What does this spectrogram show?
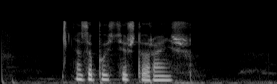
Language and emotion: Russian, neutral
